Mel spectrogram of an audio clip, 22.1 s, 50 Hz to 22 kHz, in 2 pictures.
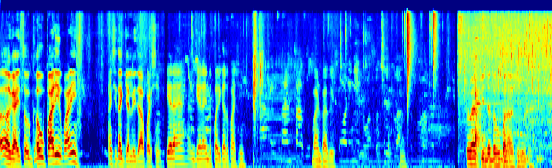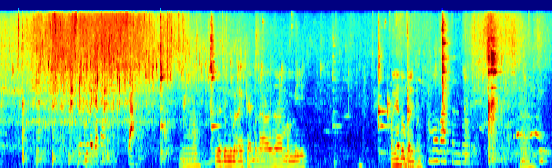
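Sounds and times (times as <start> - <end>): food sizzling in hot oil: 9.2 - 22.0
ladle stirring in pot: 9.5 - 16.8.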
